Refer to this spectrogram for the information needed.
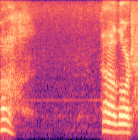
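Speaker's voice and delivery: breathless, trying to breathe while speaking. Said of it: "I'm just trying to breathe".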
